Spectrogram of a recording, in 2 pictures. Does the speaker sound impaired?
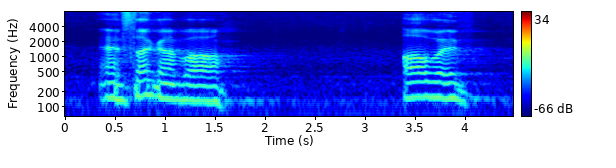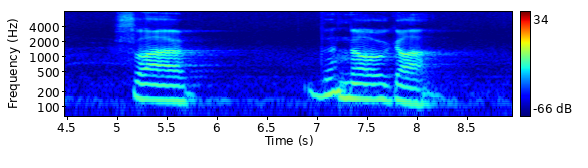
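Yes: ALS; diagnosed during pro football career in Nashville after loss of strength, speed and weight; losing ability to speak clearly, voice does not sound as expected.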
